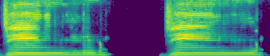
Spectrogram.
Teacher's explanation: শক্ত করে উচ্চারণ হবে তিন আলিফ টান হবে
